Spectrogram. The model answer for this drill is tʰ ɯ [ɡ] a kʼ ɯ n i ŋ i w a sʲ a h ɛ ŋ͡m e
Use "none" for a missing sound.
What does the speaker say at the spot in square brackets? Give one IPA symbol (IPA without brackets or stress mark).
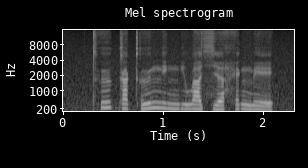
ɡ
